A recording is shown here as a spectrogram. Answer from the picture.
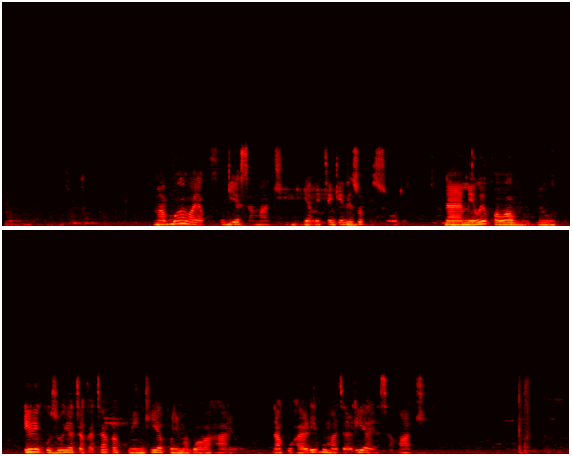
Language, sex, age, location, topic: Swahili, female, 25-35, Dar es Salaam, agriculture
